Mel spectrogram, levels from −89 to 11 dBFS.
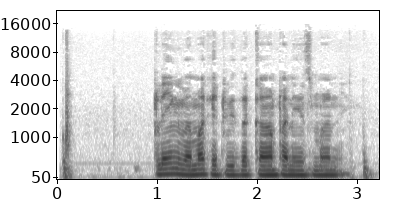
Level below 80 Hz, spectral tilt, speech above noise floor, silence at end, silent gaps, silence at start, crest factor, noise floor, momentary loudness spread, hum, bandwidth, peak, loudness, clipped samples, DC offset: -42 dBFS; -8 dB/octave; 35 dB; 0.1 s; none; 0.05 s; 16 dB; -50 dBFS; 16 LU; none; 13 kHz; 0 dBFS; -16 LUFS; under 0.1%; under 0.1%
